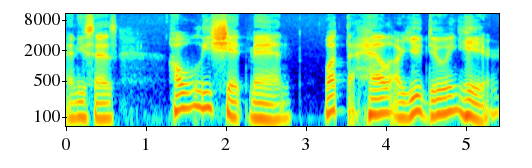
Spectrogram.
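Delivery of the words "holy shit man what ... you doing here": slow, distinct, unmistakable Texas drawl. Retelling what a young us marine said at a checkpoint, distinct texas accent. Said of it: "In a very distinct Texas accent".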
